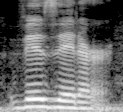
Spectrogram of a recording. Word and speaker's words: visitor: me say visit visit it's as if I go to start to say the D sound visit as if I'm starting to say the d word but then I say I keep it quiet and then I go ER so visit ER visitor visitor so you can hear the D in there visitor daughter I hear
